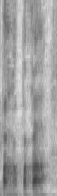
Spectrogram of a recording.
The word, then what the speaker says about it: пока: so and this is this Russian language is pronounced Putin Paka so that's it thank you very much for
